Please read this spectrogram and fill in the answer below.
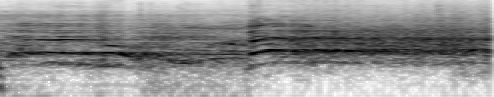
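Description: A long, held celebratory shout over stadium crowd noise as a football penalty kick is scored. The shout dips and breaks about a third of the way in, then picks up again higher and is held steady.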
